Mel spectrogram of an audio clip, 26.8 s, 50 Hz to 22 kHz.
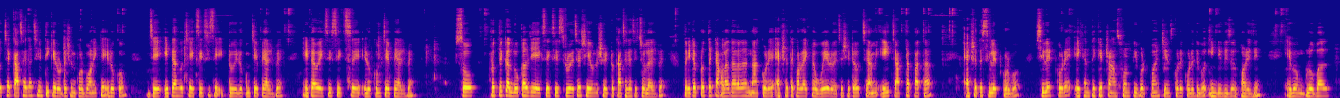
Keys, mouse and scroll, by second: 1.4-1.9 middle drag, 1.9-2.2 scroll up 2, 2.2 click, 5.5 click, 6.0-7.2 middle drag, 7.2 r, 13.0-13.4 scroll down 2, 13.4-16.2 middle drag, 16.2 scroll up 1, 16.4-17.4 middle drag, 17.4 click, 17.8 shift+click, 18.3 shift+click, 18.8 shift+click, 21.1-24.2 drag, 25.4-26.8 drag.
